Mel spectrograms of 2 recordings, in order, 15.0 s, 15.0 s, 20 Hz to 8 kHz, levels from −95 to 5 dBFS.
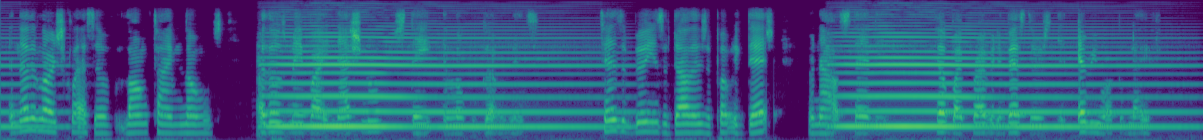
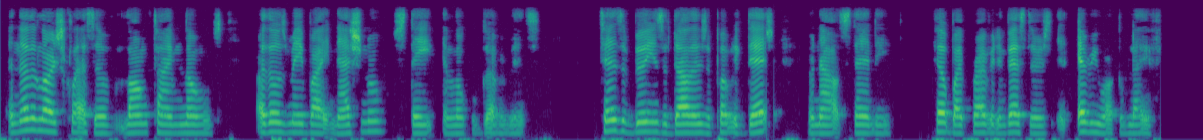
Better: second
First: noise reduction (neural mask model RNNoise)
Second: none

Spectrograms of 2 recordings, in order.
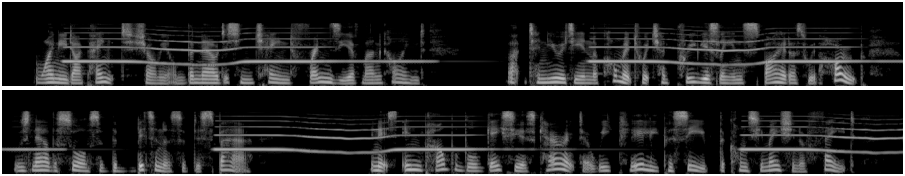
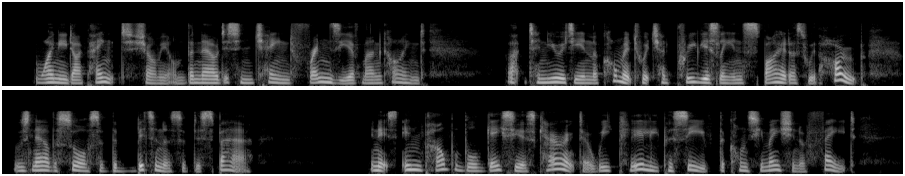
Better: second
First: noise reduction (classical method spectral subtraction)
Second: none

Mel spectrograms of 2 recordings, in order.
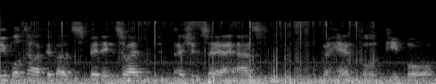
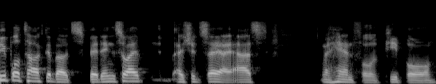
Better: second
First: background sound (Wind / Fire); 4 dB above the speech // room echo; dies away in 0.3 s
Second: none

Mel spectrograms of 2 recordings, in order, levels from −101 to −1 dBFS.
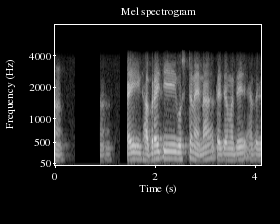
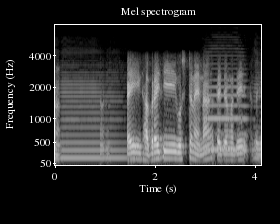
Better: first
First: none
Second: noise reduction (neural mask model RNNoise)

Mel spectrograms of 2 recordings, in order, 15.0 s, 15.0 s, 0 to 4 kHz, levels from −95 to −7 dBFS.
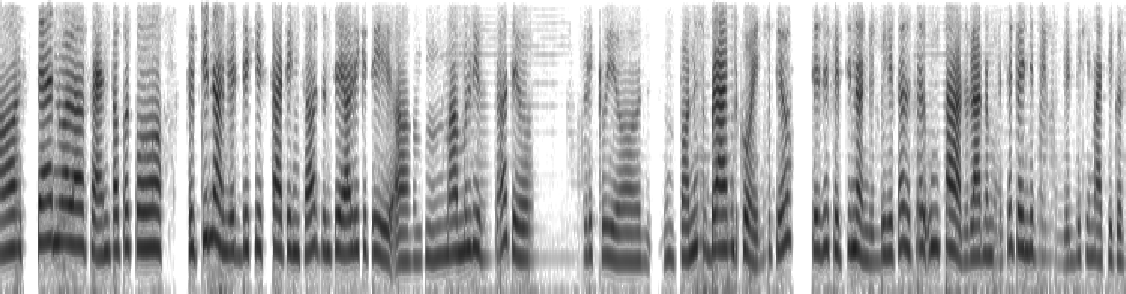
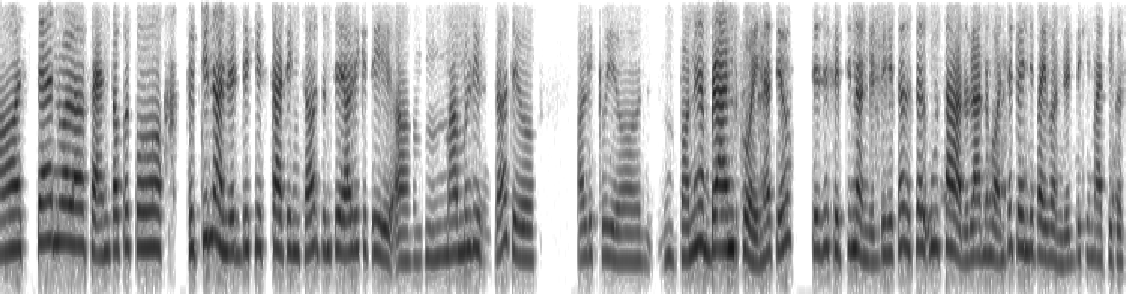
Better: second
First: noise reduction (neural separator model SepFormer WHAM!)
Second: none

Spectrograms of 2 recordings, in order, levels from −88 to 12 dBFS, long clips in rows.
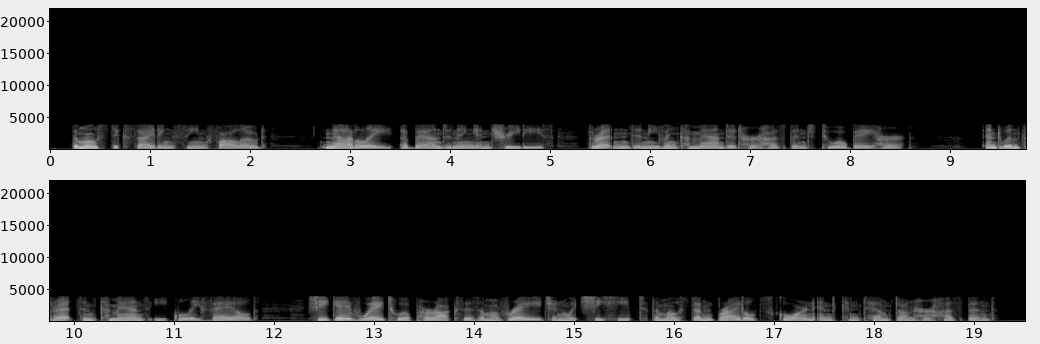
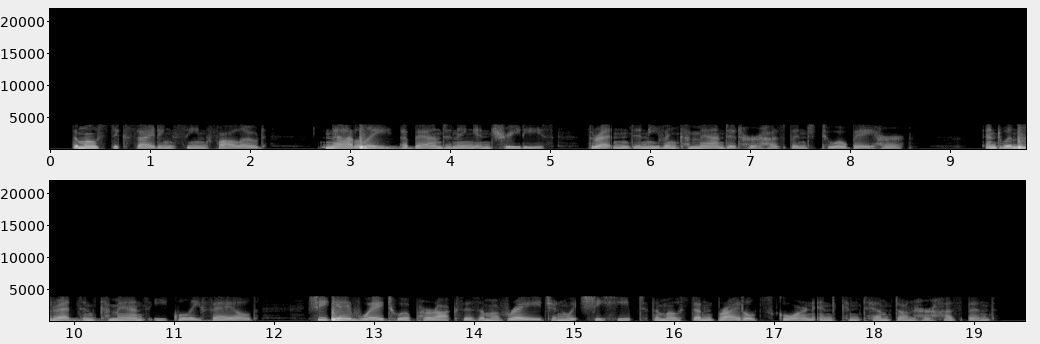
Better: first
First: none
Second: background sound (Bowed string instrument); 5 dB above the speech

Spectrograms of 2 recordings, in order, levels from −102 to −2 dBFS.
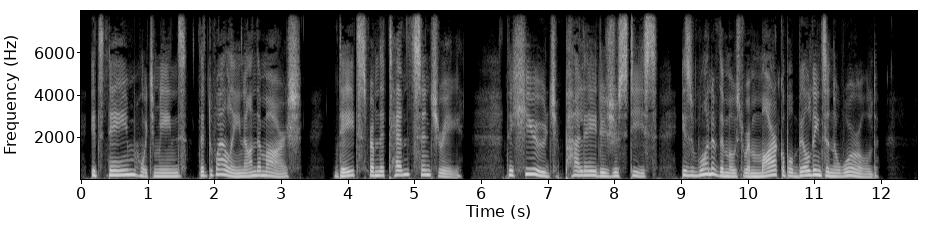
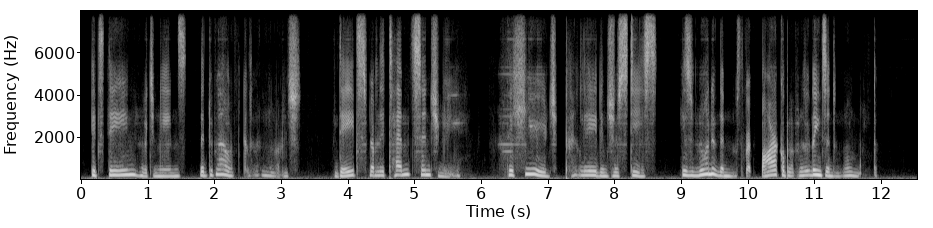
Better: first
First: none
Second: noise reduction (neural diffusion model UNIVERSE++)

